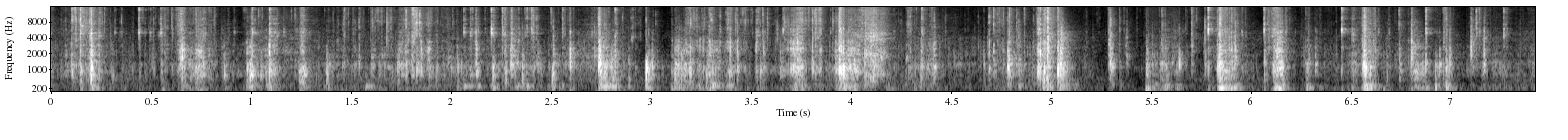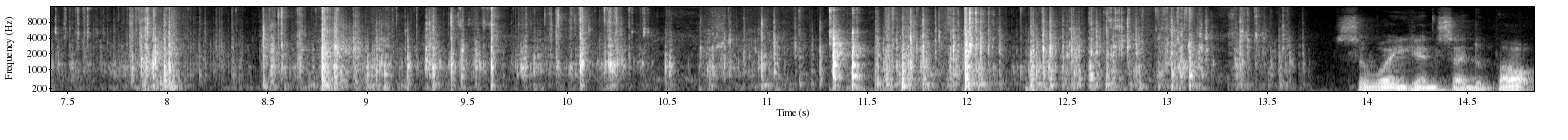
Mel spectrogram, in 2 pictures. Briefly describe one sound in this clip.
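A blade slices through tape and cardboard with crackling scrapes.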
